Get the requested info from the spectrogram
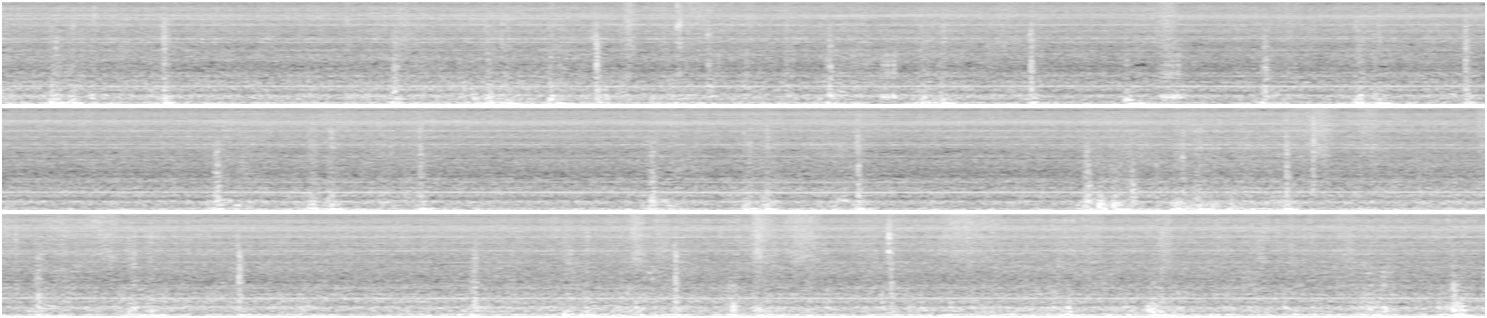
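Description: Car driving slowly over a snow-covered road, heard from inside the cabin: an uneven low rumble of tyres and engine, with a faint steady high tone above it.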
